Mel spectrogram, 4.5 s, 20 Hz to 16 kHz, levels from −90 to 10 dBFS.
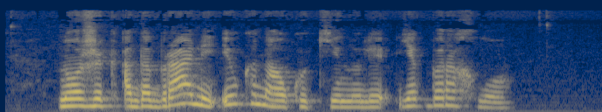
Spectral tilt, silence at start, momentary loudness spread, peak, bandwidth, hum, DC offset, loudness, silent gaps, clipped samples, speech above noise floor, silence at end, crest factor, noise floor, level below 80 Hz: -5.5 dB/octave; 0.45 s; 10 LU; -2 dBFS; 11.5 kHz; none; under 0.1%; -17 LUFS; none; under 0.1%; 36 dB; 0.7 s; 16 dB; -52 dBFS; -56 dBFS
